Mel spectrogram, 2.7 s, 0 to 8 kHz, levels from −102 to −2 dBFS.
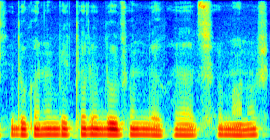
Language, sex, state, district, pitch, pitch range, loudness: Bengali, male, Tripura, Unakoti, 120 Hz, 120-125 Hz, -17 LUFS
